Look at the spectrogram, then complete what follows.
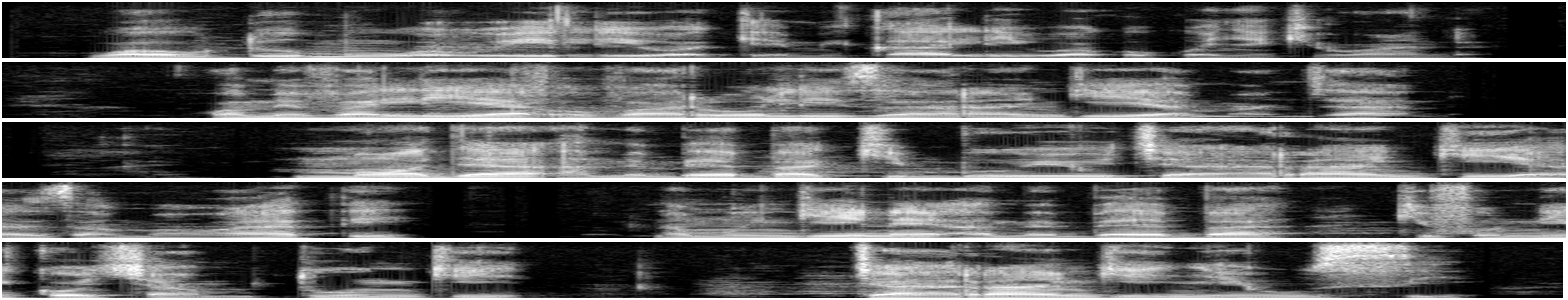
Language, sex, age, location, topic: Swahili, male, 18-24, Wajir, health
